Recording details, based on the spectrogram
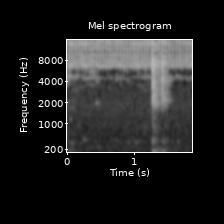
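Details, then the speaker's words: Mongoose Ardor MTB, 1x7 drivetrain (14T–38T), after replacing the bent rear derailleur hanger and derailleur; in first gear then shifting down toward 6 and 5. Quick even freehub ticking, one brief shift clunk, no grinding; runs smoothly, no problems. "This is on first gear. Sounds like a baby. Sounds like a baby. It doesn't have any problems."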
